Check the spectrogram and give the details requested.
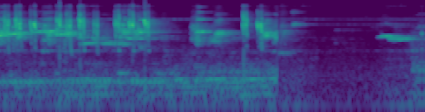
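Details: Common iora song used to spark breeding mood and prompt singing: a quick series of bright, harsh chirps over a faint low hum, then silence and a single thin whistle.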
